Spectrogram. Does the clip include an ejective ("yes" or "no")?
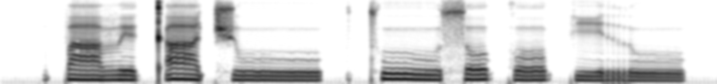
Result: yes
